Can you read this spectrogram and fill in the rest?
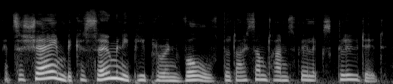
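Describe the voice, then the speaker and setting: A woman's voice: medium pitch, animated, brisk, mellow, no echo. Woman with British accent reading letters. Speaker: reader of letters and memoir. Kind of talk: scripted reading for radio.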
